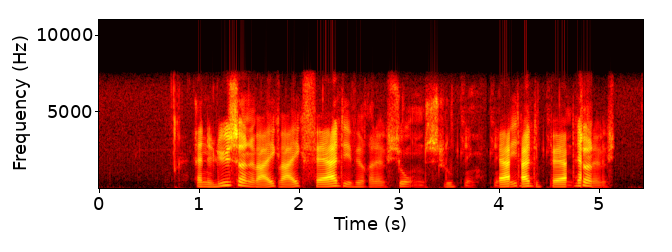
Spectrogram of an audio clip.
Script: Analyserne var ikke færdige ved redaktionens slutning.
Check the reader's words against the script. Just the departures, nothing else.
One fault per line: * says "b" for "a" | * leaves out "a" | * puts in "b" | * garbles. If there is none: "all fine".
* puts in "var ikke"
* garbles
